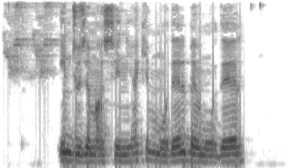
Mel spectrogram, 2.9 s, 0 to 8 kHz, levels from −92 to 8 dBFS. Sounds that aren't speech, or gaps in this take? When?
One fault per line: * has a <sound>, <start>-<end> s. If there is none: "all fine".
all fine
